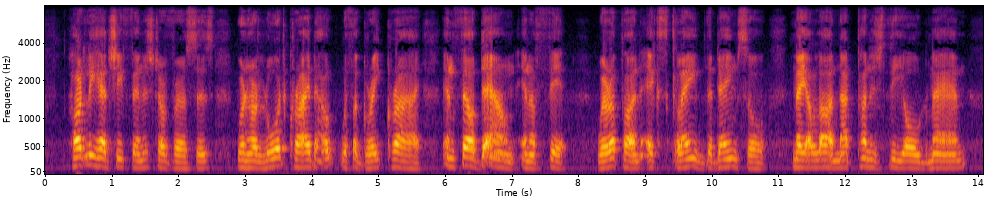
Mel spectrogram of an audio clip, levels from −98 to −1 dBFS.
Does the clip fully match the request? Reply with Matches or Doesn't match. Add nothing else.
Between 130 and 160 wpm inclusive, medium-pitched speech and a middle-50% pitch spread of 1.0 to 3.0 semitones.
Doesn't match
